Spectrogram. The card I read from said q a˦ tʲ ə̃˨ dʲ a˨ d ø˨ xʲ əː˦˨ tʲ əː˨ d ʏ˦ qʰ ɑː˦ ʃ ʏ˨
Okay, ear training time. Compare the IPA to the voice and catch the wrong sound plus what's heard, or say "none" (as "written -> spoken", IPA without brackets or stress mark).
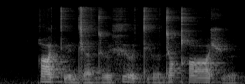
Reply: none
